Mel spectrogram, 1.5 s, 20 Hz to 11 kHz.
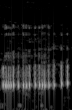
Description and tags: grudge sound6
the type of sound that kyoko makes from ju-on (the grudge)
